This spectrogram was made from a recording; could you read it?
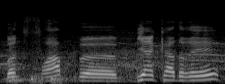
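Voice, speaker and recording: Guy analysing a football match, voice a bit high, keeps repeating words, loud stadium noise. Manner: halting, repeats words while explaining. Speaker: co-commentator and analyst.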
